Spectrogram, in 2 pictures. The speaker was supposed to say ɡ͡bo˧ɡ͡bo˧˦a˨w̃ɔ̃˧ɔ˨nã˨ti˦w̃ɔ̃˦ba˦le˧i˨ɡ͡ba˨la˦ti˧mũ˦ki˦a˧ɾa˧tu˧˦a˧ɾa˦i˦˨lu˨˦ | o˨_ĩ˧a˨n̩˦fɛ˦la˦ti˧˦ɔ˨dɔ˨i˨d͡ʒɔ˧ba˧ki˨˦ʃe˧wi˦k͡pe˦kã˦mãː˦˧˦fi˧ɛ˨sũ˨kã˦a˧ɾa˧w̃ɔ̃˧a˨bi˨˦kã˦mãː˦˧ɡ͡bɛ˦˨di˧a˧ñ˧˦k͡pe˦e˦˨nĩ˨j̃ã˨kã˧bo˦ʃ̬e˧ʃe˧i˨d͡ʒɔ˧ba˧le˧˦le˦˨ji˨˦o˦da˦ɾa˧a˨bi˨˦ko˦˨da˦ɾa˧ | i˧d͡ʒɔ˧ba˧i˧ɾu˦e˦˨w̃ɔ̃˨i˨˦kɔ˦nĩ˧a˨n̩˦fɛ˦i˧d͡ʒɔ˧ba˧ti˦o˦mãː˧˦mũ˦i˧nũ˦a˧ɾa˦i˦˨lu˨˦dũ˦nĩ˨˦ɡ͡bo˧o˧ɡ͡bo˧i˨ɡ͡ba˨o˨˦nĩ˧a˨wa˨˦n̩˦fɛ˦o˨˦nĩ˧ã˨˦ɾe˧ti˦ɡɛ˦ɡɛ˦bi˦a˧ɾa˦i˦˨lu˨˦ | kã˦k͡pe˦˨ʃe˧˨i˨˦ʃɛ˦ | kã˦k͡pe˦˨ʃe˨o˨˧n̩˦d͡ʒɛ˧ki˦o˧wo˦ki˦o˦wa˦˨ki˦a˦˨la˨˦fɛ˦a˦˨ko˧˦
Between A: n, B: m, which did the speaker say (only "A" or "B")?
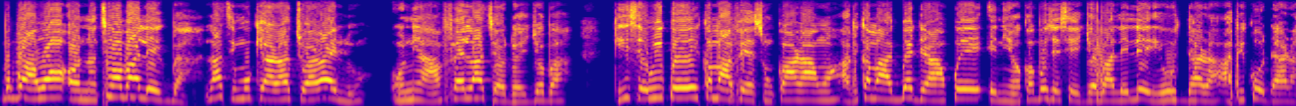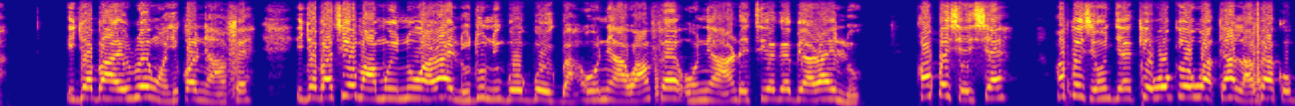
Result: A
